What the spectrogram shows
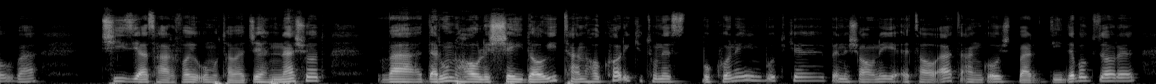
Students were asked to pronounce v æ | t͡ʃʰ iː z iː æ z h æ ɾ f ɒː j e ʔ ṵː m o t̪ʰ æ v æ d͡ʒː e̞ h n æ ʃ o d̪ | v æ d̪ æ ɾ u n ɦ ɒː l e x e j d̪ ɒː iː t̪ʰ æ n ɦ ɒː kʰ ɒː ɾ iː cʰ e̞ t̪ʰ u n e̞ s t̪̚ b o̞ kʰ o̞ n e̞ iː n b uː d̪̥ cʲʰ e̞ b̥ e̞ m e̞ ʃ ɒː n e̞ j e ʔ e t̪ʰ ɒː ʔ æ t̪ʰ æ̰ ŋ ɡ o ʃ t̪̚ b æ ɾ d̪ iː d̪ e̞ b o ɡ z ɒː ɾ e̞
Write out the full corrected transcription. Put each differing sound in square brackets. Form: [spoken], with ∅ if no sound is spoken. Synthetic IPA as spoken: v æ | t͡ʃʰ iː z iː æ z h æ ɾ f ɒː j e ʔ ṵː m o t̪ʰ æ v æ d͡ʒː e̞ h n æ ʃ o d̪ | v æ d̪ æ ɾ u n ɦ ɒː l e [ʃ] e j d̪ ɒː iː t̪ʰ æ n ɦ ɒː kʰ ɒː ɾ iː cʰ e̞ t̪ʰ u n e̞ s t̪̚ b o̞ kʰ o̞ n e̞ iː n b uː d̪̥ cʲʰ e̞ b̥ e̞ [n] e̞ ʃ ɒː n e̞ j e ʔ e t̪ʰ ɒː ʔ æ t̪ʰ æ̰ ŋ ɡ o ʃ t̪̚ b æ ɾ d̪ iː d̪ e̞ b o ɡ z ɒː ɾ e̞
